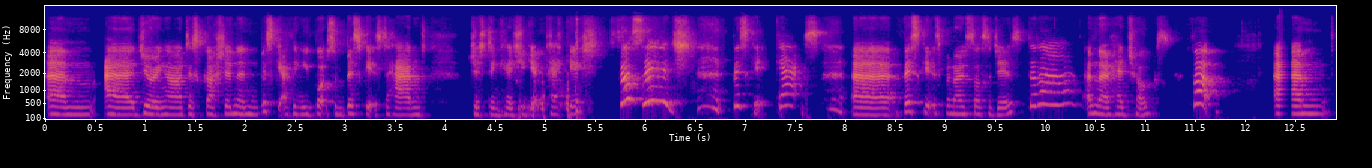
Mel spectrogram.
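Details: Vocal tics from Tourette syndrome in an adult woman: involuntary words like 'biscuit', 'hedgehog', 'sausage' and 'cats' interrupt her speech. She also has motor tics, including chest banging.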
